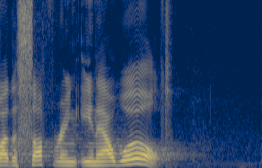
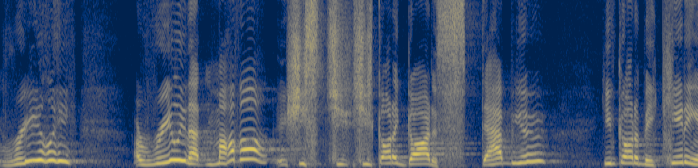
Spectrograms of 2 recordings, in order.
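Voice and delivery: horrified disbelief; 7 semitones higher than usual. Pretend. Stranger hearing a child's story, horrified disbelief. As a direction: gasp it out, shocked a mother would do that. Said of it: "you're horrified because you think".

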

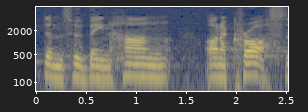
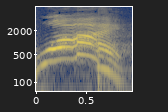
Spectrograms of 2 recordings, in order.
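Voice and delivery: much higher, louder, a desperate cry; pleading cry; 13 semitones higher, 7 dB louder than usual. Retold or imitated. Pilate cries out to the mob in a high, loud plea. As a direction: burst out with the question. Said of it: "he spoke to them".

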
